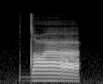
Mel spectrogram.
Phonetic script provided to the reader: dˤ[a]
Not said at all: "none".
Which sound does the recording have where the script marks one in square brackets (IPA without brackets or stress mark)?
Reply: a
